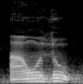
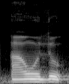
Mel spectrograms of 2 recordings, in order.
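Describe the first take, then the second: Both takes have the same delivery.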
